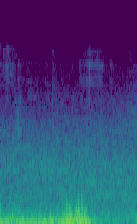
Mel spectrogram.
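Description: Wind buffeting the microphone as a low rumble, with a stronger gust about a second in that dies away shortly after.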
